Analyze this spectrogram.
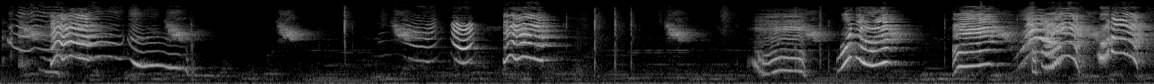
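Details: Pet talking parrot indoors, imitating words like "Papa Mummy"; many short, harsh, strongly harmonic syllables with bending pitch, delivered in uneven bursts over the whole stretch.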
